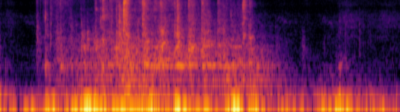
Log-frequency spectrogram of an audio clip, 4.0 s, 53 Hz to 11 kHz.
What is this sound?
Sound effects > Objects / House appliances
Garage door open
Opening a metal garage door. Recorded with Zoom H1.
garage-door, opening, Dare2025-06A, open, metal-door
